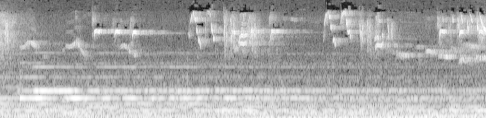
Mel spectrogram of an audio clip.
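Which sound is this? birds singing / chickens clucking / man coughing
birds singing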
